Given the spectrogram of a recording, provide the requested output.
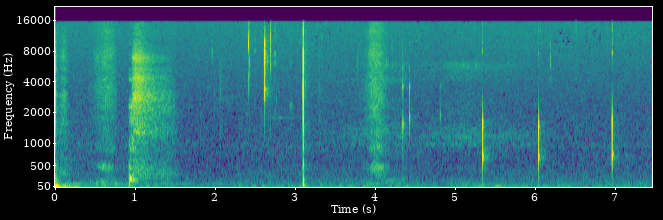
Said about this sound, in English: You can probably hear my dog snoring. She's in sleep mode as well.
